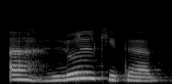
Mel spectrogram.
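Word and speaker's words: أهل الكتاب: But when we join these two words, we drop the Hamza in the word Al-Kitab. So it will become Ahlul Kitab. The alif in the word Al-Kitab is not pronounced.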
